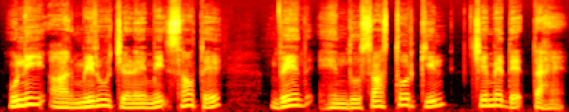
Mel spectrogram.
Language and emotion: Santali, neutral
